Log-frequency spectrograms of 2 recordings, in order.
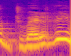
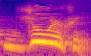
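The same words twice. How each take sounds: First: ज्वेलरी as "jwel-ree"; a "we" sound inside ज्वेलरी; wrong pronunciation. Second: जूलरी as "jool-ree"; long oo in जूलरी, two syllables; correct pronunciation. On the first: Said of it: "वो ज्वेलरी नहीं होता है". (ज्वेलरी में "ज्वे" बोलें) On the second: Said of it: "वो होता है जूलरी". (जूलरी को "जूल-री" बोलें) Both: Shown as a demonstration.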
